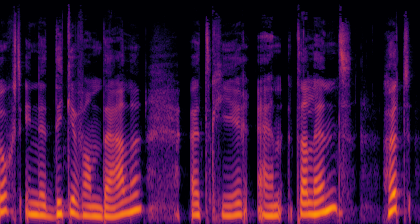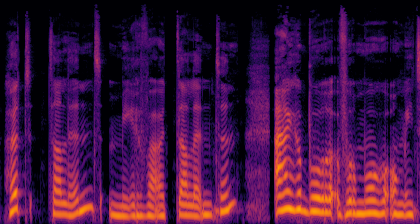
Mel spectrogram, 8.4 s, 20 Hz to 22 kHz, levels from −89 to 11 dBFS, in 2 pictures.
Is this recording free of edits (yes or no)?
no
